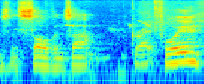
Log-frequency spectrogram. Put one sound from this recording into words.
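Fingers rub softly across paper.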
